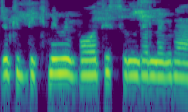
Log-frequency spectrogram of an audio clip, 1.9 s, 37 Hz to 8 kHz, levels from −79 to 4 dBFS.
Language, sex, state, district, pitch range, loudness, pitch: Hindi, female, Bihar, Kishanganj, 215-235 Hz, -15 LUFS, 225 Hz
